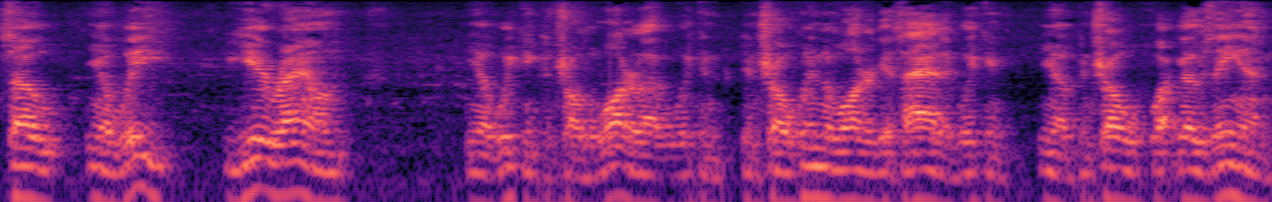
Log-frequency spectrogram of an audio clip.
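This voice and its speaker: A man with a Southern US accent and a very deep, low pitch talks at a moderate pace with fairly even intonation, amid noticeable background noise and audible room echo. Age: 30s. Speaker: duck hunting land owner. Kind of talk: casual chat.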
